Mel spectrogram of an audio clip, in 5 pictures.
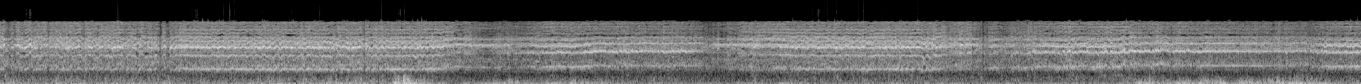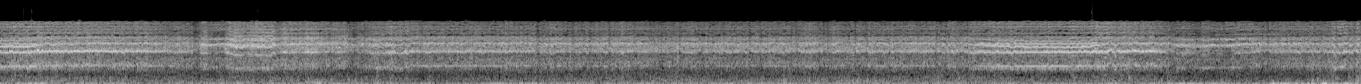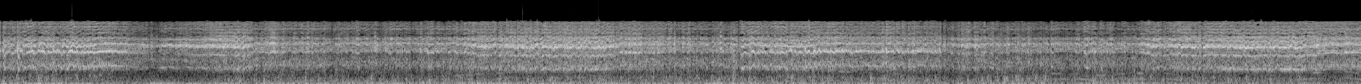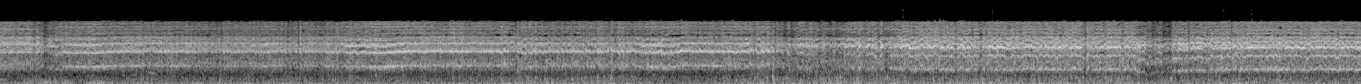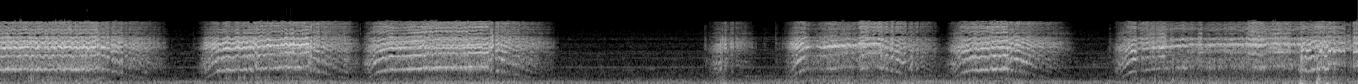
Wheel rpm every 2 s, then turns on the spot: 210, 210, 220, 210, 210, 230, 230, 220, 230, 230, 230, 220, 220, 220, 220, 220, 220, 230, 230, 220, 230, 230, 230, 230, 220, 200, 200, 90, 120, 20, 70, 90, 140, 190.
none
